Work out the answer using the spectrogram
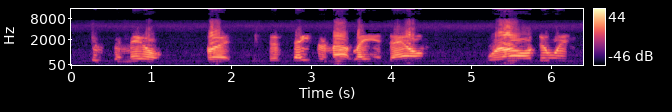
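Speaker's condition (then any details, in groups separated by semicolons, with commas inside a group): Cerebral palsy; bedbound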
